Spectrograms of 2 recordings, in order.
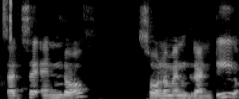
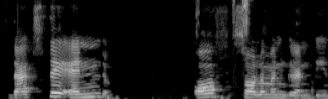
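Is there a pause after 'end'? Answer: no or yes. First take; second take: no; yes. First: There is no pause after 'end'. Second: There is a pause right after 'end'. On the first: The speaker calls it right. "You would not pause soon after end" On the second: The speaker calls it wrong. "That's not how you say, right?"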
